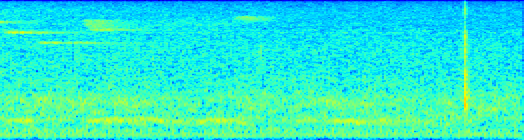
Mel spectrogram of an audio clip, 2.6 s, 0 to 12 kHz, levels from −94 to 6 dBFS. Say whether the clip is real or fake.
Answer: fake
